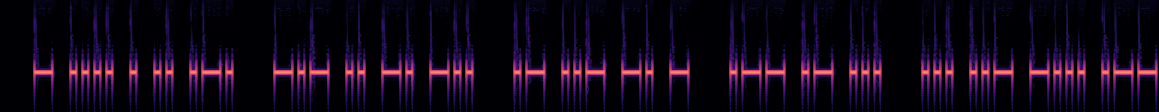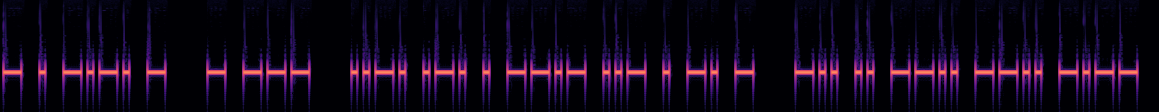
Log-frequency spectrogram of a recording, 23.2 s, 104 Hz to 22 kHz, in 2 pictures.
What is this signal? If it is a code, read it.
Morse code, heard as a keyed tone, about 20 wpm, 700 Hz. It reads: THEIR KIND AUNT WAS SUBJECT TO FREQUENT DIZZY
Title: Pangram Challenge v2 - 20wpm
